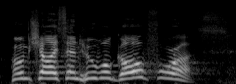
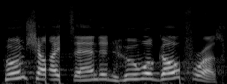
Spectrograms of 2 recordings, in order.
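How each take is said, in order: First: Booming voice of God. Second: Said in the usual way. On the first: Acted. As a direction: call it out like God asking for a messenger. Quoting God in sermon.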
